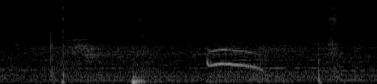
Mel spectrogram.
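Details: Baby cat giving one short, thin meow that slides downward, quiet against room noise with a couple of soft knocks.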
